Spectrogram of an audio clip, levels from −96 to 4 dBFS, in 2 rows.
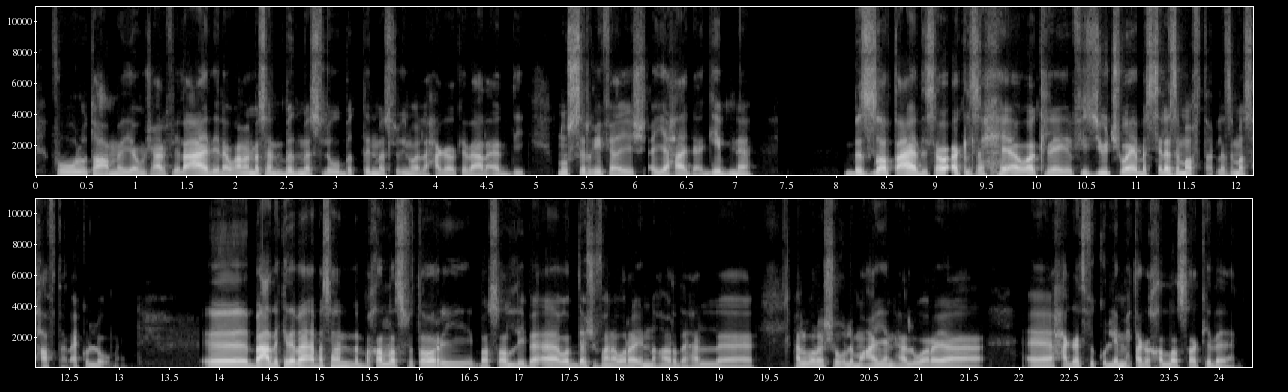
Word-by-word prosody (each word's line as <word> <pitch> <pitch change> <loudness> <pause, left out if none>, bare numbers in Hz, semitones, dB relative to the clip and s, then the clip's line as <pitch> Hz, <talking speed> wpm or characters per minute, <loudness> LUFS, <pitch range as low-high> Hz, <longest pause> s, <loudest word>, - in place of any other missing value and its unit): فول 115 +1 -1
وطعمية 105 0 -1
ومش 100 -2 -8
عارف 110 +5 -2
إيه، 155 - -4
لأ، - - +3
عادي 135 -6 +6
لو 100 0 -2
هاعمل 120 +1 +1
مثلًا 120 -4 -3
بيض 120 +1 -2
مسلوق 110 0 -5
بضتين 100 +4 -9
مسلوقين 105 -1 -7
والّا 100 -2 -5
حاجة 100 +1 -4
وكده 105 0 -4
على 95 - -2
قدّي، 100 0 -8 0.3
نُص 125 -1 -3
رغيف 115 0 -4
عيش، 105 +2 -4
أي 125 0 -1
حاجة، 95 -4 -1
جبنة، 105 0 -4 0.9
بالضبط، 150 +2 +3
عادي 125 -3 +8
سواء 100 - +7
أكل 135 -3 -1
صحّي 140 -3 0
أو 115 +1 +5
أكل 115 -4 -2
في 120 - -9
زيوت 125 +3 -3
شوية، 135 +5 +3
بس 130 - -5
لازم 130 -2 +2
أفطر، 115 0 -5
لازم 105 +3 -6
أصحى 115 0 -4
أفطر - - -16
آكُل - - -8
لُقمة، - - -11 0.9
آآ 125 0 +6
بعد 125 +1 +8
كده 165 +6 +4
بقى 200 +2 +6
مثلًا 205 -2 -3
باخلص 145 -1 0
فطاري، 190 - 0
باصلي 115 -1 -3
بقى 120 +2 +1
وأبدأ 125 0 -1
أشوف 120 +2 -9
أنا 110 -2 -1
ورايا 105 +3 0
إيه - - -4
النهارده 105 -3 -5
هل 100 0 -7 0.8
هل 110 - 0
ورايا 110 +1 -1
شُغل 115 -1 -6
مُعيّن، 110 +1 -2
هل 110 +1 -3
ورايا 100 -2 -1 0.4
آآ 100 0 0
حاجات 105 +4 -2
في 120 - -16
الكُلِّية 105 0 -5
محتاج 110 +1 -3
أخلّصها، 105 0 -3
كده 105 +1 -5
يعني. 90 +3 -12
110 Hz, 180 wpm, -24 LUFS, 105-125 Hz, 0.9 s, عادي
